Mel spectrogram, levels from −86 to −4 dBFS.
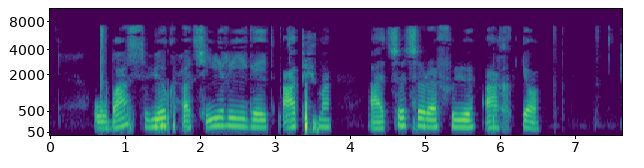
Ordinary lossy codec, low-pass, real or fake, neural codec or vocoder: AAC, 32 kbps; 7.2 kHz; real; none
